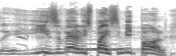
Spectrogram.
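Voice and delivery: high, loud, laughing mock Italian voice. Drifting off the Jackie attempt into a laughing mock Italian. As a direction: ham it up like a cartoon Italian. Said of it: "Irish last time".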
